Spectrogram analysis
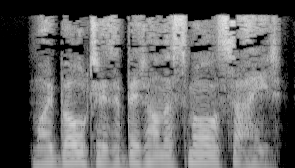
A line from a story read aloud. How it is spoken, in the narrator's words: he sighed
